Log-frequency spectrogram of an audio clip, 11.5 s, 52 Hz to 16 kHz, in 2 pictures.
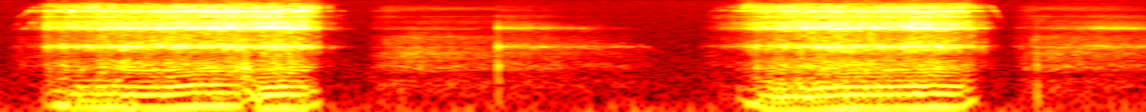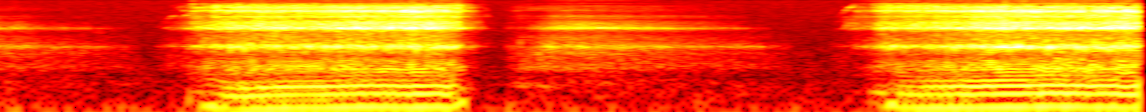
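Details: A woman snores in a sound-effect recording: loud, rattling snores on each in-breath, about 18 a minute, with quieter breathing out between them.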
